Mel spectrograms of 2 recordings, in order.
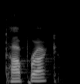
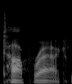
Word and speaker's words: Toprak: Toprak? Not top rack, like, you know, your shoes.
